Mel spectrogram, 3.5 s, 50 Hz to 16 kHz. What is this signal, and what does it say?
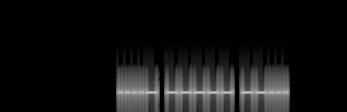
Morse code, heard as a keyed tone, about 34 wpm, 700 Hz. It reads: 407
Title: Numbers - 3-Digit 35wpm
